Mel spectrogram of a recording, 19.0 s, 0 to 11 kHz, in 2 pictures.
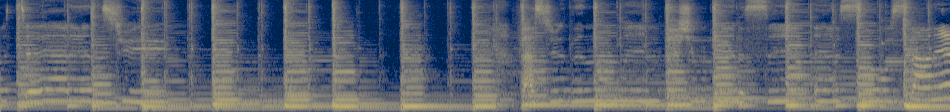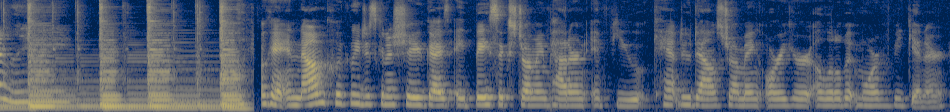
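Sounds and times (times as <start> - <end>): woman singing: 0.0 - 1.9, 5.0 - 10.3
acoustic guitar strumming: 0.0 - 12.0.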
